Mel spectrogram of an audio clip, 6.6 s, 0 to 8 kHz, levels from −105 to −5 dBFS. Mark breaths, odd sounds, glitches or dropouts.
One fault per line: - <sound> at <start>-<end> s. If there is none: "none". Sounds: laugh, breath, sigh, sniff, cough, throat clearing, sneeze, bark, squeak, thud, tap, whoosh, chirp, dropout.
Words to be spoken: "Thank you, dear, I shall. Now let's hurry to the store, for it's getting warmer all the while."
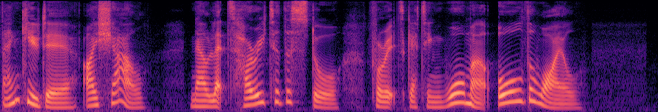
none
